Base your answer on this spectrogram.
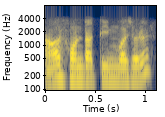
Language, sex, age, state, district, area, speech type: Bengali, male, 18-30, West Bengal, Howrah, urban, conversation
